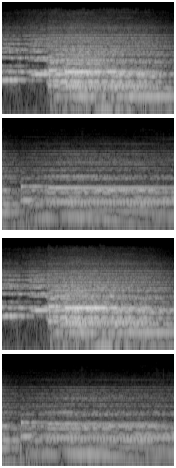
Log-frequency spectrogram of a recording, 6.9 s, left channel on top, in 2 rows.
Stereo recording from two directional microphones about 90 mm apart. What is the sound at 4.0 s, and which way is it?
Music, 20° left (ahead or behind).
